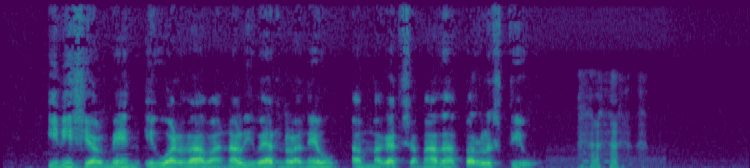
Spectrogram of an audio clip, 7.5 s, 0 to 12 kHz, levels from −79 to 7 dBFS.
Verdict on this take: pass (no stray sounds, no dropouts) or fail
fail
